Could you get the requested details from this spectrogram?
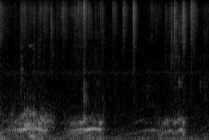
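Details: Pigeon cooing: three soft, low, rolling coos, each about a second long and slightly falling in pitch, with faint clicks and rustles behind.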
